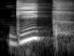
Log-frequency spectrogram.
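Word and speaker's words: geek: Gate, गीक, गीक मतलब socially inept person.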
